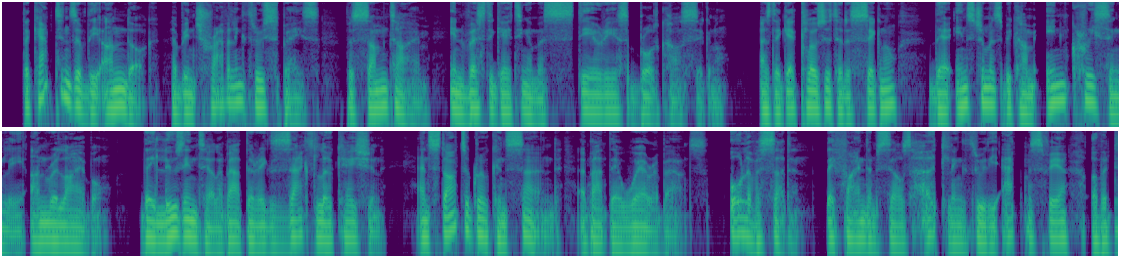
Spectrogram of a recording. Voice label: english british narration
